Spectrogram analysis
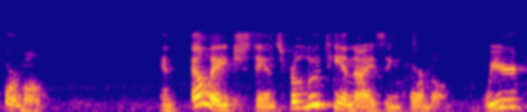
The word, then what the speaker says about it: luteinizing: FSH stands for follicle stimulating hormone, and LH stands for luteinizing hormone. Weird pronunciation, luteinizing hormone.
